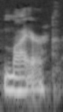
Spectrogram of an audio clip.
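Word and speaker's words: Meijer: Well, but they're Illinois is pronounced. It's not Illinois. It's Illinois, and Myers isn't Myers. It's Meyer.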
